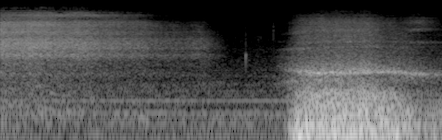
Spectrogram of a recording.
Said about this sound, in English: Like to just breathe into my diaphragm, probably every yeah, day. Yeah, it's still like it I have to actually like do it.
